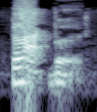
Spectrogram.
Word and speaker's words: blackbird: Let's hear number 2, blackbird. The same applies here. Black is stressed and it functions as a noun.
